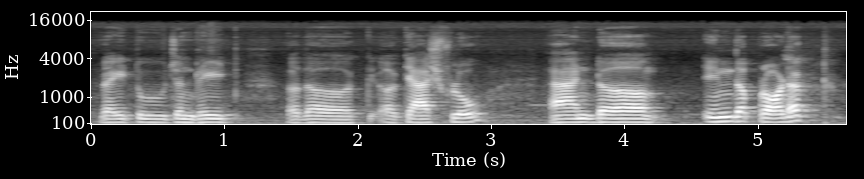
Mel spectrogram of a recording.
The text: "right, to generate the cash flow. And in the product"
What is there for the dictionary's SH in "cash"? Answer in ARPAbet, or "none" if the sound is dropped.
SH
